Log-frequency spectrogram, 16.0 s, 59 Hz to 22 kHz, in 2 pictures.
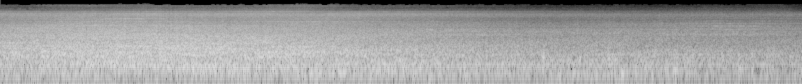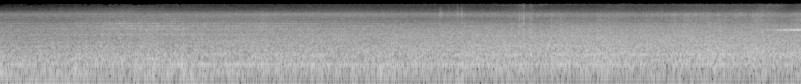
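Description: Metre-gauge train hauled by a Deh 4/4 electric locomotive rolling past and pulling away, its wheels and running gear running on the rails. Loudest in the first few seconds as it passes close, then easing as it moves off.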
